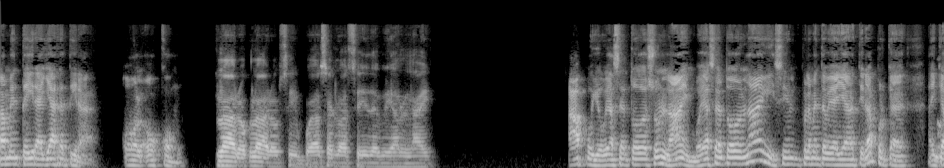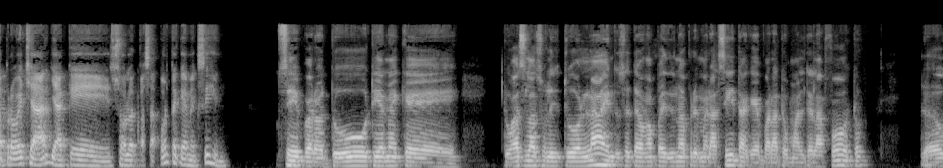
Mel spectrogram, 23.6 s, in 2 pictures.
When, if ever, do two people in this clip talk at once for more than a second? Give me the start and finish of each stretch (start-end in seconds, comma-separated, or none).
none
